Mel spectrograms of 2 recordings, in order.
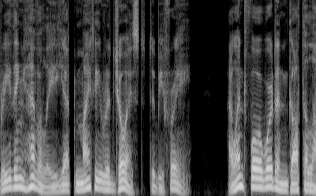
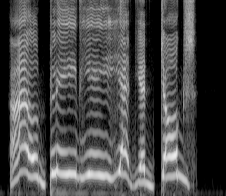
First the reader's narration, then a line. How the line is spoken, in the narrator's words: he screamed shrilly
